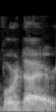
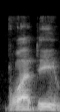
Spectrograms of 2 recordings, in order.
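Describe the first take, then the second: First: It is pronounced the Texan way. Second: It is pronounced the French way.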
